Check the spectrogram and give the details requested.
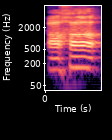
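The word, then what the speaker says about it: अः: அதை விசர்க்கம் அப்படின்னு சொல்லிக்கலாம் அ அப்படிங்கறதுக்கு பக்கத்துல இருக்கு அதை அஹா அப்படின்னு உச்சரிக்கிறோம் இதுவே ஆ அப்படிங்கறதுக்கு பக்கத்துல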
